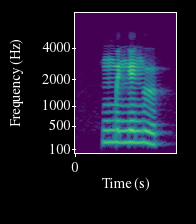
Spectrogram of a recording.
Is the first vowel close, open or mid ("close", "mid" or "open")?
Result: mid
